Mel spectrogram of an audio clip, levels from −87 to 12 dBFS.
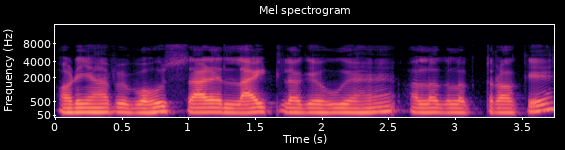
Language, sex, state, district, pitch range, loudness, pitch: Hindi, male, Bihar, Patna, 130-140 Hz, -16 LUFS, 135 Hz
